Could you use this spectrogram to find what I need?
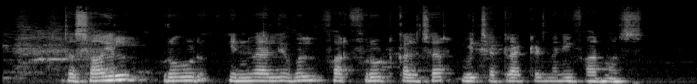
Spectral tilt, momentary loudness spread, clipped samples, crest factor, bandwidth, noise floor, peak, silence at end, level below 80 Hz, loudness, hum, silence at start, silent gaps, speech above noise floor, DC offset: -6 dB/octave; 11 LU; under 0.1%; 18 dB; 16 kHz; -58 dBFS; -2 dBFS; 0.55 s; -52 dBFS; -22 LUFS; none; 0.05 s; none; 37 dB; under 0.1%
